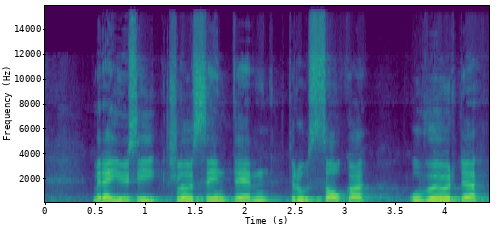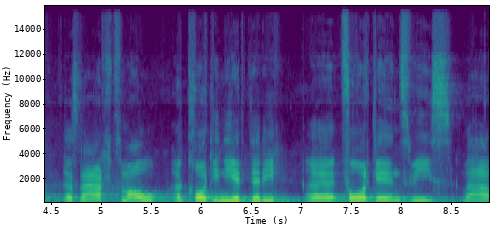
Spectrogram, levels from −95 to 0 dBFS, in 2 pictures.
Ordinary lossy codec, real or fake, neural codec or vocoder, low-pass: Opus, 32 kbps; real; none; 14.4 kHz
